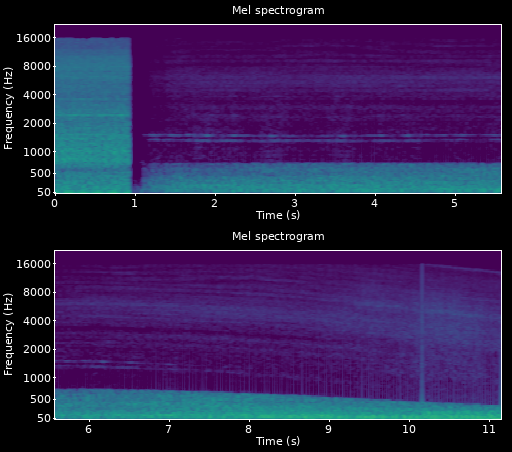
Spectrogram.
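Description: A jet airliner's engines rumble low and grow louder as it flies past.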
